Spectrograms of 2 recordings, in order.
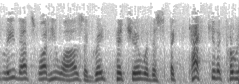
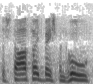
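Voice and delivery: ordinary delivery, nothing marked

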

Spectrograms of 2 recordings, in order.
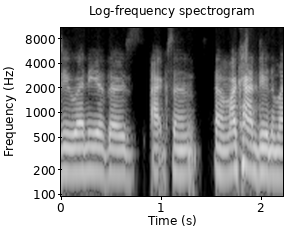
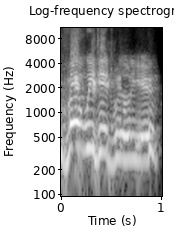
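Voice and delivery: higher, louder, laughing tease; laughing admission; 6 semitones higher, 7 dB louder than usual. Real, not acted. Brit teasing an American about ruling them, laughing. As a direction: say it through rising laughter.

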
